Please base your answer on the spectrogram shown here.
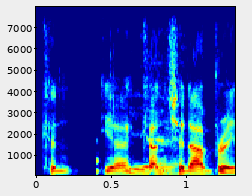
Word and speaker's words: Kanchanaburi: Well, honestly, it's interesting that I pronounce Kanchanaburi, but some people say Kanchanaburi. Yeah. It's just Kanchanaburi. Kanchanaburi.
